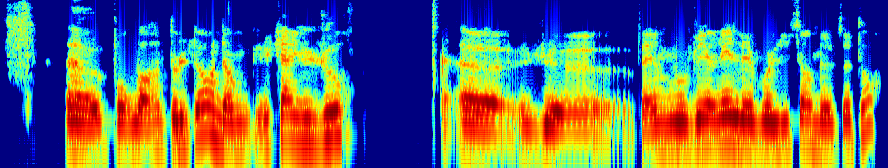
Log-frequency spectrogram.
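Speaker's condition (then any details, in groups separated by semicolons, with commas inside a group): Dystonia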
